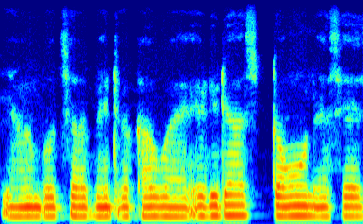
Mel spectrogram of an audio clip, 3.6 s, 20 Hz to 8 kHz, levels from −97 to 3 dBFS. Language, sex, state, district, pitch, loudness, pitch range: Hindi, male, Jharkhand, Sahebganj, 125 Hz, -19 LUFS, 125-130 Hz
